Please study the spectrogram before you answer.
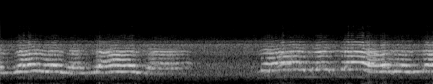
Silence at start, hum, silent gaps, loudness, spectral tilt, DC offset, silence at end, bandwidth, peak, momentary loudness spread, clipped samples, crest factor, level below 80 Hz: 0 s; none; none; -18 LUFS; -2 dB/octave; under 0.1%; 0 s; 6.4 kHz; -4 dBFS; 17 LU; under 0.1%; 16 dB; -70 dBFS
